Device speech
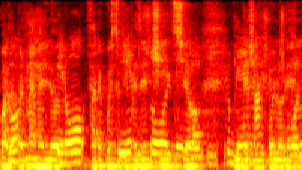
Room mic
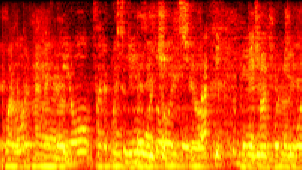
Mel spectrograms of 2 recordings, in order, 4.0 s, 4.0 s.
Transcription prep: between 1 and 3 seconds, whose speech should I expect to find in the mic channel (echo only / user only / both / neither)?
both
